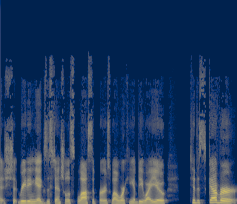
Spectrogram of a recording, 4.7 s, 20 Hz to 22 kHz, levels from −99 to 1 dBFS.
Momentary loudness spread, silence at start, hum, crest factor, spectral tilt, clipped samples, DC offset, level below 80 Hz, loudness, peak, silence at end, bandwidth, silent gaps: 12 LU; 0 s; none; 20 dB; -4.5 dB/octave; under 0.1%; under 0.1%; -74 dBFS; -27 LUFS; -8 dBFS; 0 s; 16 kHz; none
